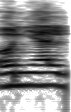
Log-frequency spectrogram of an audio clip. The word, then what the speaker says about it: O'Neal: You can call me O'Neal. Island boy. How do you say it, though? It's O'Neal. Yep.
